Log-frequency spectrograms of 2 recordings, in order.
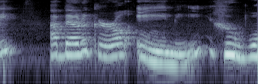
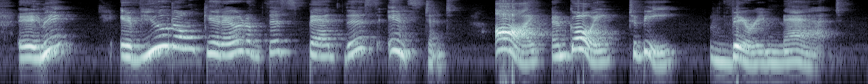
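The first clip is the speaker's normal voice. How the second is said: loud, very stern, angry father voice, drawn out; 7 dB louder than usual. A father calls up to his sleeping daughter, in his sternest father voice. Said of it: "said in his sternest father voice".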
